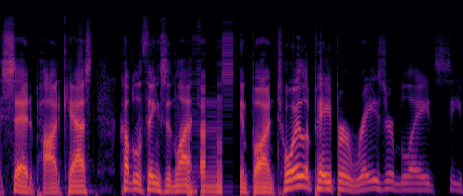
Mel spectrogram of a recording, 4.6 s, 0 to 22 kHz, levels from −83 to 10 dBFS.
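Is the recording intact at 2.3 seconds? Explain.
No. From 1.87 to 2.40 s, a rigid, metallic 100 Hz buzz marks robotic sound from repeated short buffers, likely caused by a 10 ms segment looping while most new audio is skipped.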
